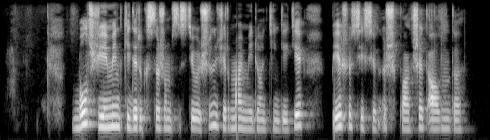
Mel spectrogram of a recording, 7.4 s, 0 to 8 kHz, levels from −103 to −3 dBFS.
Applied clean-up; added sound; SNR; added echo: none; none; none; none.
